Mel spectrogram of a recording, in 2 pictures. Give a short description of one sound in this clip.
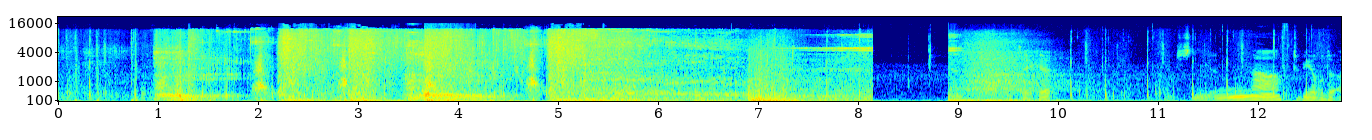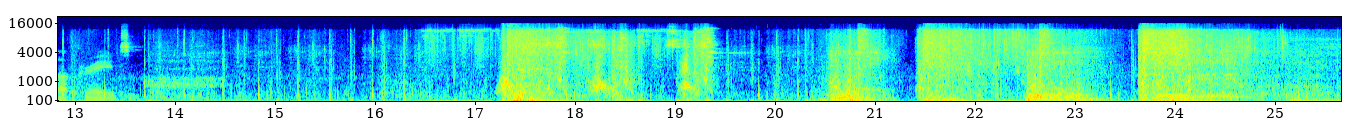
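Blades swish and clang in a close fight.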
